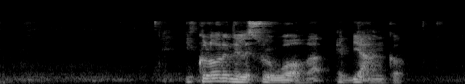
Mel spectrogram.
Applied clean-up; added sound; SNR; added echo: neural separator model SepFormer DNS4.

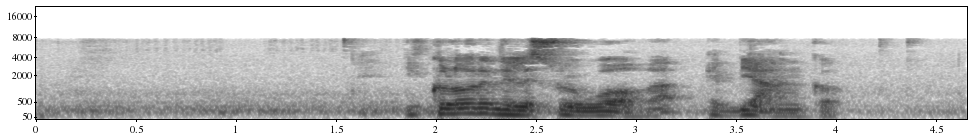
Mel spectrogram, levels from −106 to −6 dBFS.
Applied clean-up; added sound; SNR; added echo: none; Rain; 19 dB; none.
